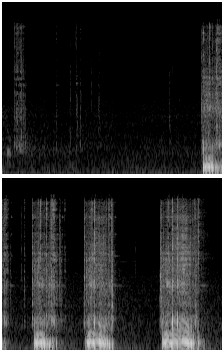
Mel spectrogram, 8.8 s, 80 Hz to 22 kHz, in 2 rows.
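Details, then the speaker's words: Fully built 60cc chainsaw, tuned with ignition advance, started with no choke or high idle: four sharp throttle bursts, each clean and crisp, dropping straight back, extra air audible; well-tuned, normal running. "Everything is just jiving perfect. Yeah, that's, listen to that extra air going through there."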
